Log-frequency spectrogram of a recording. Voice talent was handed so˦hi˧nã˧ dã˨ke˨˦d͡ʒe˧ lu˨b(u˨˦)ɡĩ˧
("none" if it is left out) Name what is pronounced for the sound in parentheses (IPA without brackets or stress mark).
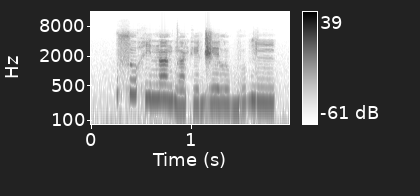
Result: u˨˦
